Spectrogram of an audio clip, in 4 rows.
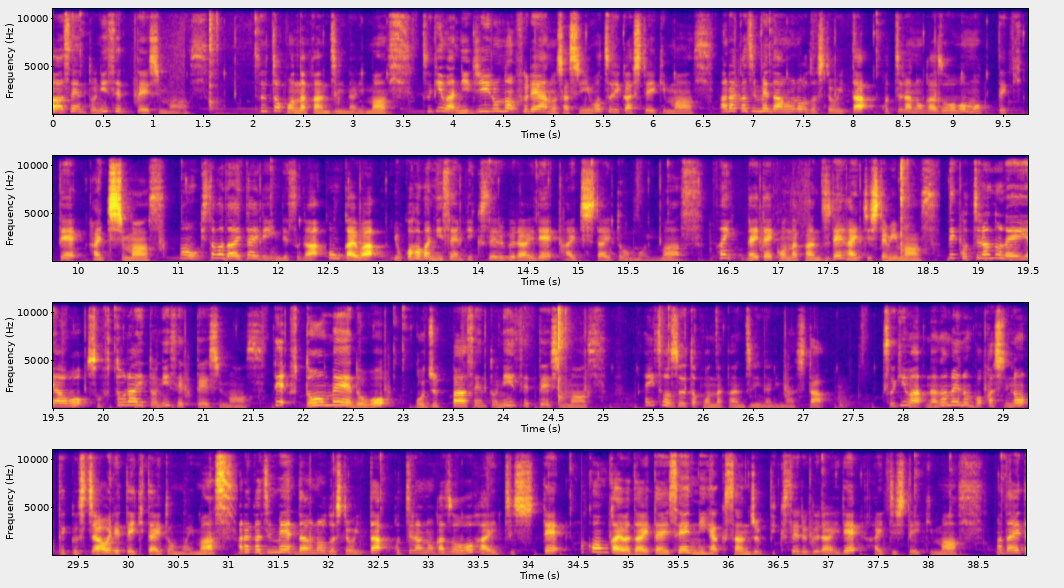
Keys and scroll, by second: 0.7-1.6 typing, 2.2 super+s, 18.2 Return, 23.5-24.5 typing, 24.6 Return, 25.9 super+s.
